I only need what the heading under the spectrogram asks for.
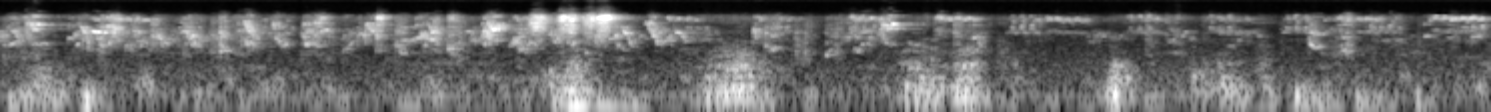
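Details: Fairly soft, continuous twittering of bird song, with quick high chirps about two per second and a louder sharp burst near the middle.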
